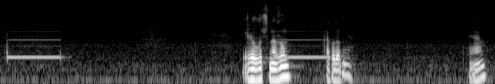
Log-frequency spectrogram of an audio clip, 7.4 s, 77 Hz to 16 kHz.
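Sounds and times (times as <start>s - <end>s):
steady electronic phone call tone of an unanswered WhatsApp call: 0.1s - 1.0s, 4.3s - 5.2s
speech: 3.7s - 5.4s, 7.0s - 7.4s.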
